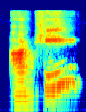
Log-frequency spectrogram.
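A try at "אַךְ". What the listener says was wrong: This is Ach. There's no E sound at the end. This is just a silent vowel. Ach.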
